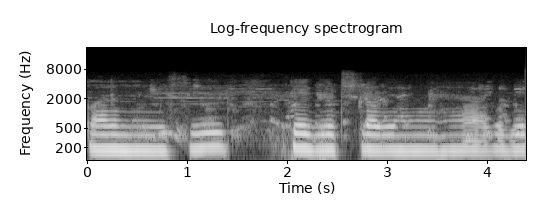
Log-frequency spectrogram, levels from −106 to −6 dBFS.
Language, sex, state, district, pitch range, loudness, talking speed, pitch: Hindi, female, Bihar, Sitamarhi, 180-190 Hz, -28 LUFS, 165 wpm, 180 Hz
